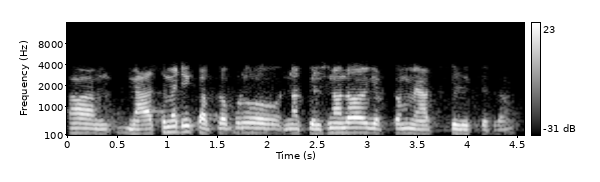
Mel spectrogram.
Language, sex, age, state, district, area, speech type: Telugu, male, 18-30, Telangana, Sangareddy, urban, conversation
